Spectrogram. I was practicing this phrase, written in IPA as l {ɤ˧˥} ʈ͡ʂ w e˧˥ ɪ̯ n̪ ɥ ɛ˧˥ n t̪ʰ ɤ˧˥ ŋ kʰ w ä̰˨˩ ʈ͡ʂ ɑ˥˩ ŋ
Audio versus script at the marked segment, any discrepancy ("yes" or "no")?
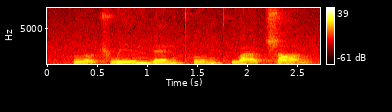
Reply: yes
